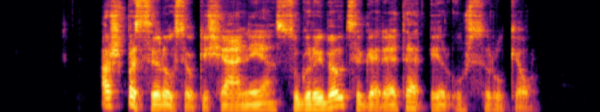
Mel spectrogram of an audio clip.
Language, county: Lithuanian, Kaunas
